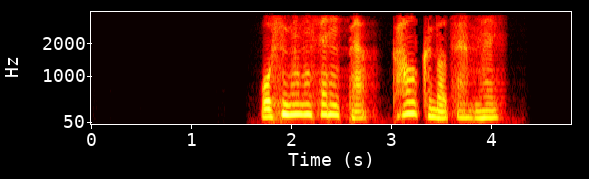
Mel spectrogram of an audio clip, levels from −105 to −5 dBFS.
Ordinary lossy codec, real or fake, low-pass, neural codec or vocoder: AAC, 16 kbps; fake; 3.6 kHz; autoencoder, 44.1 kHz, a latent of 192 numbers a frame, MeloTTS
